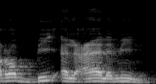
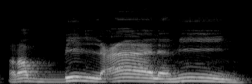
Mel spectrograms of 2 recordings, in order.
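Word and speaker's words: رب العالمين: On dit pas Rabbi al-Alamin. Vous voyez, le A ici, là, on ne le prononce pas.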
